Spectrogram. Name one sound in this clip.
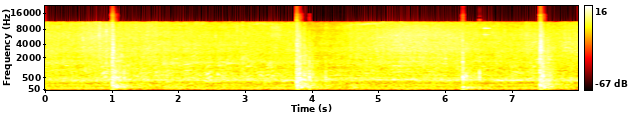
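Fireworks burst with loud booms that echo away.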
